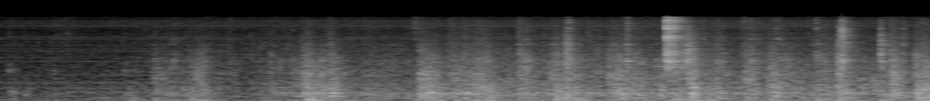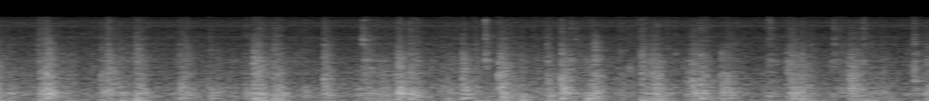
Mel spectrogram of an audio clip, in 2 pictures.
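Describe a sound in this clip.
Water sloshes and splashes inside a washing machine drum.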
